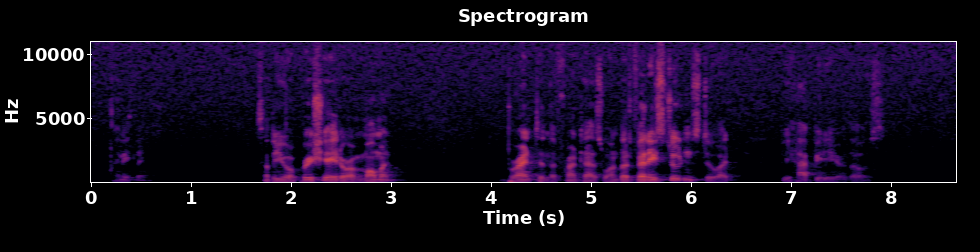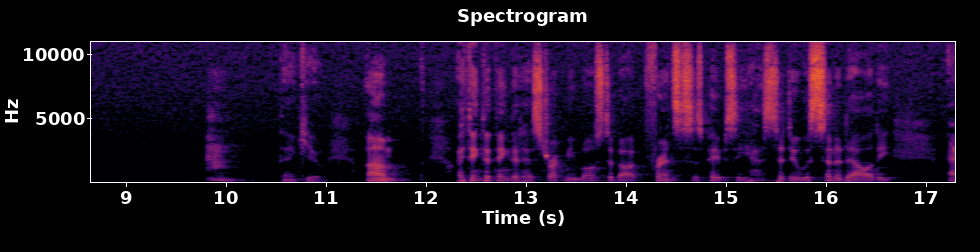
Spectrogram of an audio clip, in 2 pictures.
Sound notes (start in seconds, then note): 9.8 clears throat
